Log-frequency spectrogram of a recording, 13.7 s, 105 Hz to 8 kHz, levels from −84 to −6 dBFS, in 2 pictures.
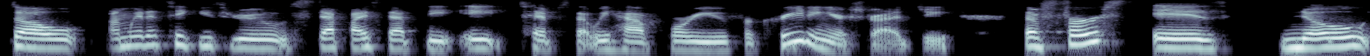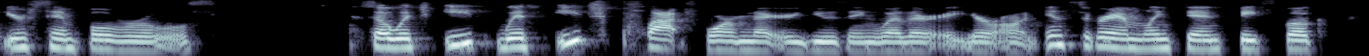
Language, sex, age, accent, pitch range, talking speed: English, female, 20-39, American, 165-210 Hz, 195 wpm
